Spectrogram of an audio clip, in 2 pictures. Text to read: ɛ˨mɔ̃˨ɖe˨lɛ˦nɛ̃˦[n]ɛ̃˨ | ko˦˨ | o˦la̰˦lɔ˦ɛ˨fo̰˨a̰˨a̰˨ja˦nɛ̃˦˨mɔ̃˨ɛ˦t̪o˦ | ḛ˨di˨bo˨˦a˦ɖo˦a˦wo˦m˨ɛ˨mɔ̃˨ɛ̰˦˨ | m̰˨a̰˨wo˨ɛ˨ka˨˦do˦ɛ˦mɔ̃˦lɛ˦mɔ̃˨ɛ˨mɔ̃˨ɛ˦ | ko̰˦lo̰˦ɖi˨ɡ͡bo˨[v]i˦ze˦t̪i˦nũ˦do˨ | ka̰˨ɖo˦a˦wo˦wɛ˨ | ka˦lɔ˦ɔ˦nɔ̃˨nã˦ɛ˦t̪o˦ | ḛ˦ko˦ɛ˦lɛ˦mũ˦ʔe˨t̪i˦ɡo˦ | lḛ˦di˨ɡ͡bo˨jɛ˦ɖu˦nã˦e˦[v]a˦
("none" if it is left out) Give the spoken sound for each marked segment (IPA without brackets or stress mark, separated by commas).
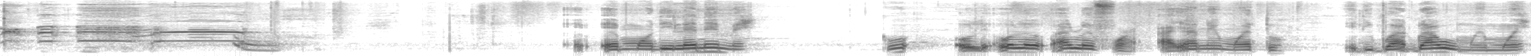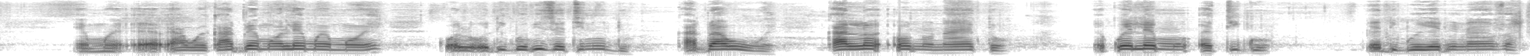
m, b, v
